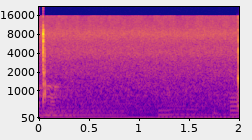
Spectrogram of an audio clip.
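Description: Steady background hiss with a faint low hum (room tone of a voice recording), opened by one short sharp click.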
